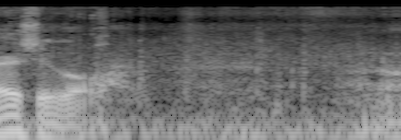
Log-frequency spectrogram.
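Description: Fingers press softly into loose soil.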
